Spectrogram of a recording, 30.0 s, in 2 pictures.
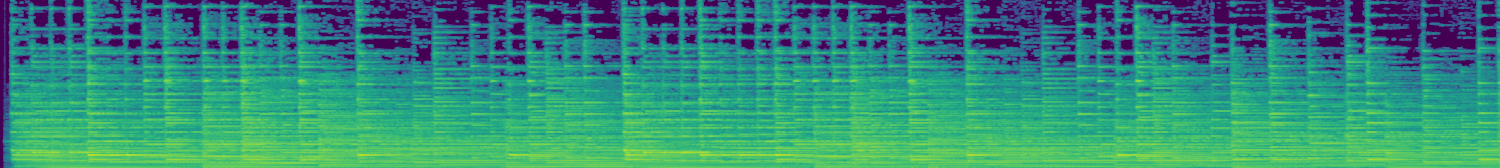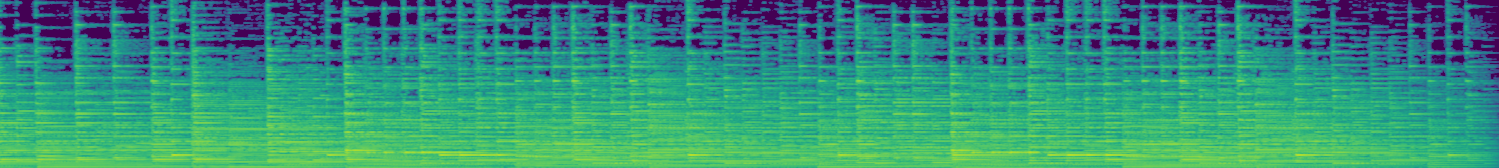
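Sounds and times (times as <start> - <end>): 
piano ringtone: 0.1 - 29.9.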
